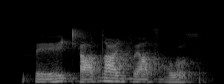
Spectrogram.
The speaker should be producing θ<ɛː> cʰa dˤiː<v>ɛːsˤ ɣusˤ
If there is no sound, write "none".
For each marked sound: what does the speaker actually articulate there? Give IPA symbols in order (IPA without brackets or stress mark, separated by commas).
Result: eː, f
